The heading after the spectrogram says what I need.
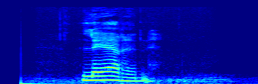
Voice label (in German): "lehren", German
